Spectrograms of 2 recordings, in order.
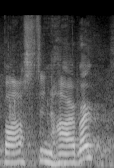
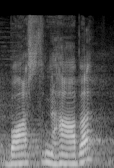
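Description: First: It is said in a standard accent. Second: It is said in a local Boston accent.

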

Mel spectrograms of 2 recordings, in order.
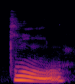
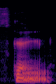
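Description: First: The vowel is pronounced as a different vowel. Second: The vowel is pronounced as a long A. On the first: The speaker calls it wrong. "not skein" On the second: The speaker calls it right. "The correct pronunciation of skein, S-K-E-I-N, is skein with a long A"

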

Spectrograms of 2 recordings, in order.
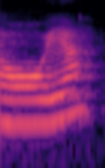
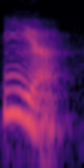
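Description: First: The name starts with an oh vowel, three syllables. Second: The name starts with an ee vowel, two syllables. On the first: The speaker calls it wrong. "então não é Oia" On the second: The speaker calls it right. "é Ia"

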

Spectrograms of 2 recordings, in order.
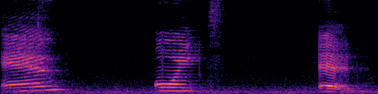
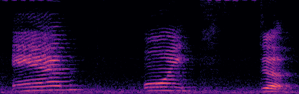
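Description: First: The ending is said as a full 'ed'. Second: The ending is said as a short 'duh'.

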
